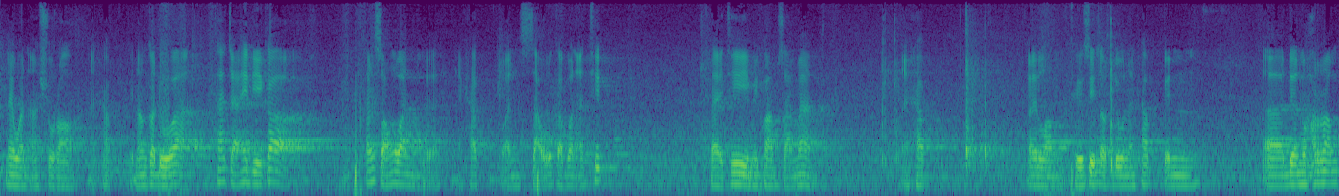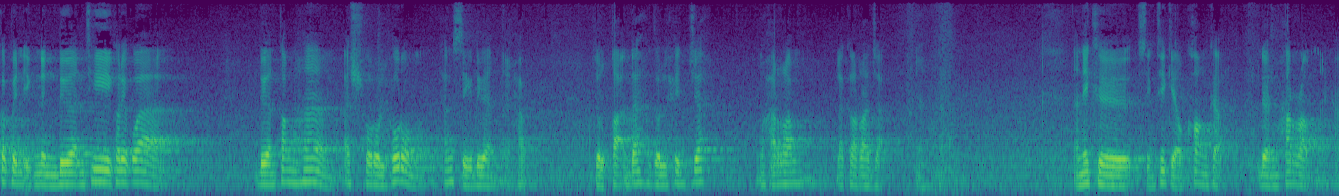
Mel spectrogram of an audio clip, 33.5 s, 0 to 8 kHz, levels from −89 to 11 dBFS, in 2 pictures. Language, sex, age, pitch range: Thai, male, 20-39, 105-130 Hz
